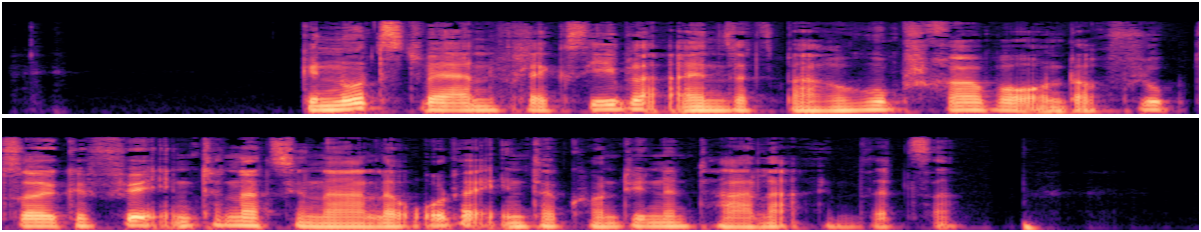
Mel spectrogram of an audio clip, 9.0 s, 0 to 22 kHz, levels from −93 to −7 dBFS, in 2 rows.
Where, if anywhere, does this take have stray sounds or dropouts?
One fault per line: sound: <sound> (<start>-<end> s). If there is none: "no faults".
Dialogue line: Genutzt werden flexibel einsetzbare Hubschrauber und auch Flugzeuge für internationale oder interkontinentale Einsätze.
no faults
